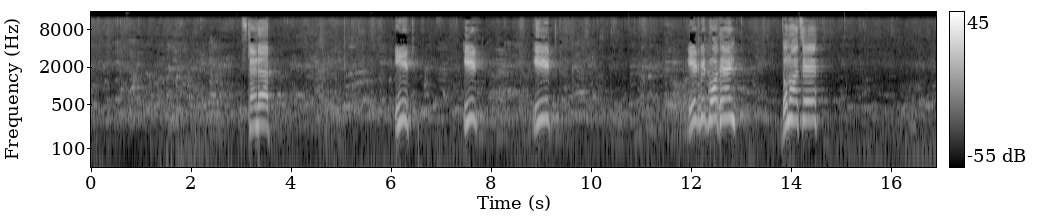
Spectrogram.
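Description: Children chatter and murmur quietly in the background.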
